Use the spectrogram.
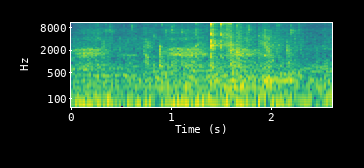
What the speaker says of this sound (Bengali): আস্তে তলার থেকে নাড়াবে।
